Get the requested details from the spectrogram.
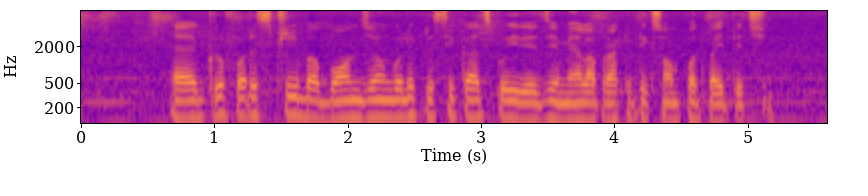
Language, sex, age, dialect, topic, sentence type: Bengali, male, 31-35, Western, agriculture, statement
